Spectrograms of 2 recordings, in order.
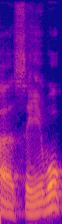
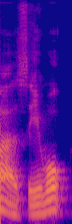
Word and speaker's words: เสวก: ดี เสวก นะ ครับ ที่ บอก ว่า ออก เสียง ว่า เสวก เ นะ ครับ อ่าน ว่า เสวก หมาย ถึง ข้า ราชการ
